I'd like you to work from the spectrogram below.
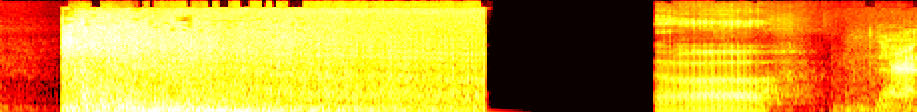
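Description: A missile launch in the animated film The Iron Giant: a loud roaring blast lasting over a second and cutting off sharply, followed after a brief silence by tonal voice-like sounds.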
